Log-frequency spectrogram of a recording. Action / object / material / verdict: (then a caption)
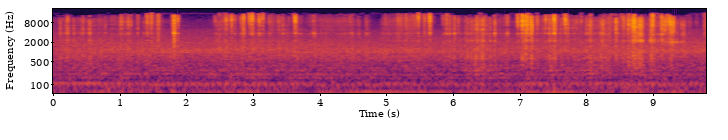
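scrape / plastic drinking cup / plastic / none. Fingernails scratch a large, printed plastic drinking cup that is hollow and empty, and the cup is then laid on its side. Quiet, bright, dry scratching and tapping clicks stand out over a steady low hum, growing denser and louder toward the end.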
